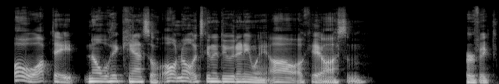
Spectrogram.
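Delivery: ordinary delivery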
